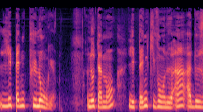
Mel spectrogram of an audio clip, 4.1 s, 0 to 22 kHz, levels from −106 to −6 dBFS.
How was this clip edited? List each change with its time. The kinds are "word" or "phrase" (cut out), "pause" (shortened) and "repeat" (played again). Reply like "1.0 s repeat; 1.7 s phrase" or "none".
none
